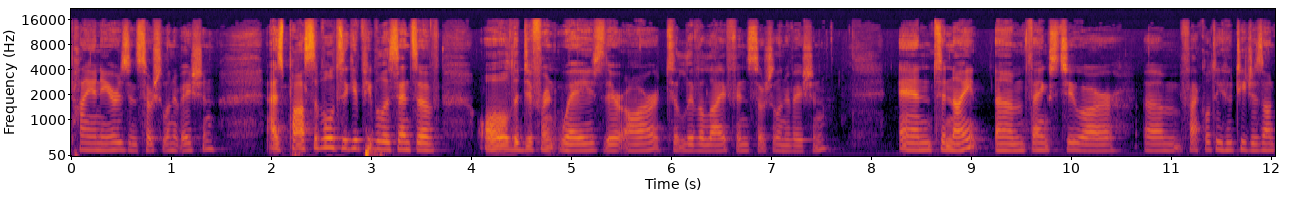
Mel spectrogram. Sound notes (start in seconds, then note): none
